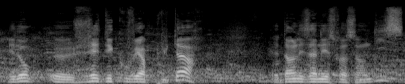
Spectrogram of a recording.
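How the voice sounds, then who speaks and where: Against noticeable background noise and audible room echo, a man talks at medium pitch and a moderate pace. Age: 60s. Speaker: magistrate. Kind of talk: interview.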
